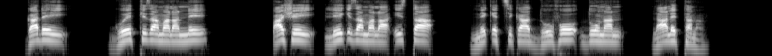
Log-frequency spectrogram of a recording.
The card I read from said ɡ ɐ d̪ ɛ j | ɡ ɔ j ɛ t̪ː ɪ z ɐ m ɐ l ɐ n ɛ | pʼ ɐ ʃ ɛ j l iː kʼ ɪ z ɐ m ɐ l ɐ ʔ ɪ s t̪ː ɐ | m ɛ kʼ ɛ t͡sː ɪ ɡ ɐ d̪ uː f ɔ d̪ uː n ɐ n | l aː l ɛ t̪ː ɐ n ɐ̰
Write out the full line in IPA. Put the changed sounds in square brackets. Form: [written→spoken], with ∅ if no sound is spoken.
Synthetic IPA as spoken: ɡ ɐ d̪ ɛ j | ɡ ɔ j ɛ t̪ː ɪ z ɐ m ɐ l ɐ [n→nː] ɛ | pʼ ɐ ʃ ɛ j l iː kʼ ɪ z ɐ m ɐ l ɐ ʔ ɪ s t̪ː ɐ | m ɛ kʼ ɛ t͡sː ɪ [ɡ→k] ɐ d̪ uː f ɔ d̪ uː n ɐ n | l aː l ɛ t̪ː ɐ n ɐ̰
